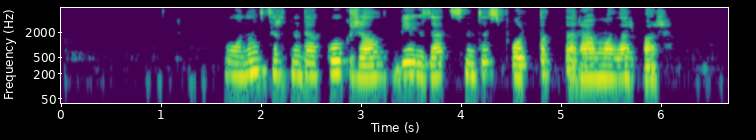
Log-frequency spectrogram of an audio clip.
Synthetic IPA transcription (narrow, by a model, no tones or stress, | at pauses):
wo̞nəɴsəɾt̪ənd̪ɑkʲʰɵkʒɑlˠbekzat̪ə̥sənd̪əspʰo̞ɾt̪ːəq̚d̪ɾamɑlˠɑɾbɑɾ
